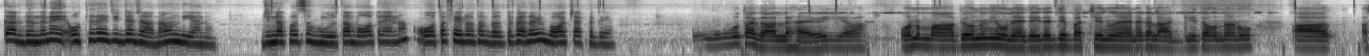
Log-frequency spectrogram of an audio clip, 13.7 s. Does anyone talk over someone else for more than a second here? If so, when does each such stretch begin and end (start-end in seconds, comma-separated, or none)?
none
